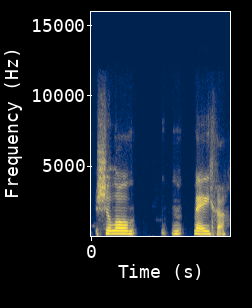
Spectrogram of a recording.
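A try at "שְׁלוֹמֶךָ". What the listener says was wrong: Shlomecha. dots are more of an S sound. The 3 dots is more of an eh rather than a.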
